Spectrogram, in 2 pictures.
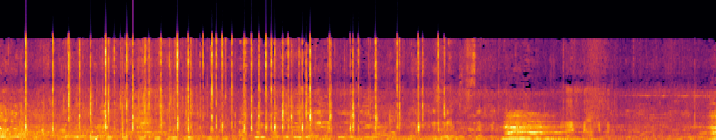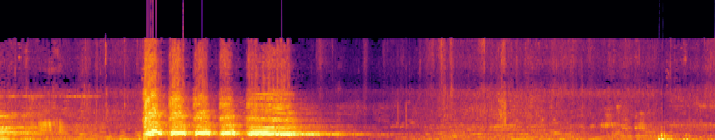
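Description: Music plays loudly over loudspeakers outdoors.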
